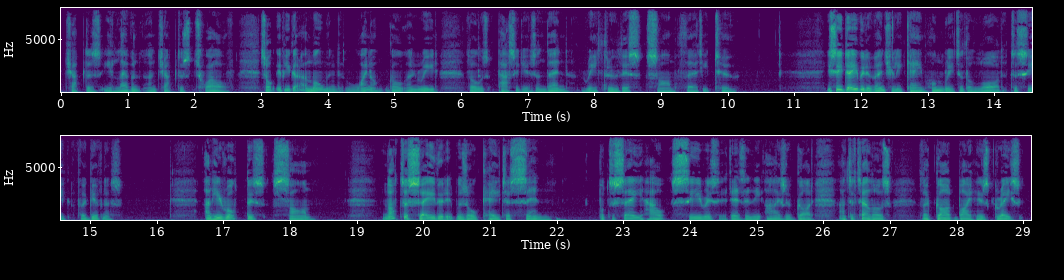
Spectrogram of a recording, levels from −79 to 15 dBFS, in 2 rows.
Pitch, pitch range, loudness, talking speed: 90 Hz, 85-105 Hz, -24 LUFS, 150 wpm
